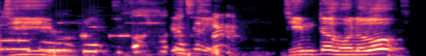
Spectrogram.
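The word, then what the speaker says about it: جيم: দেখো জিমটা যখন উচ্চারণ করব, আমাদের জিহ্বার যে মাঝখানটা আছে মধ্যভাগ, ওইটা উপরের তালুর সাথে লাগবে।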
